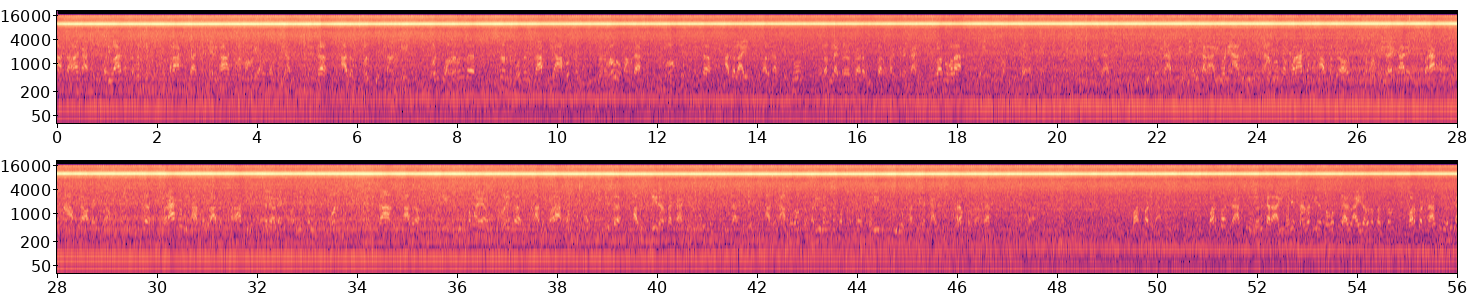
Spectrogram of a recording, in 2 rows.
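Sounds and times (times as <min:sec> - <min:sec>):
low hum: 0:00.0 - 0:56.0
man talking: 0:00.0 - 0:56.0
thin high whine: 0:00.0 - 0:56.0.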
